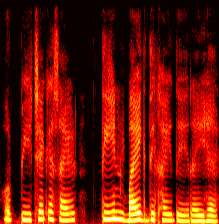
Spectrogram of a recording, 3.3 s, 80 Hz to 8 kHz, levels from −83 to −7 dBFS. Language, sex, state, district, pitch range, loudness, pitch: Hindi, female, Rajasthan, Jaipur, 220-255 Hz, -16 LUFS, 235 Hz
